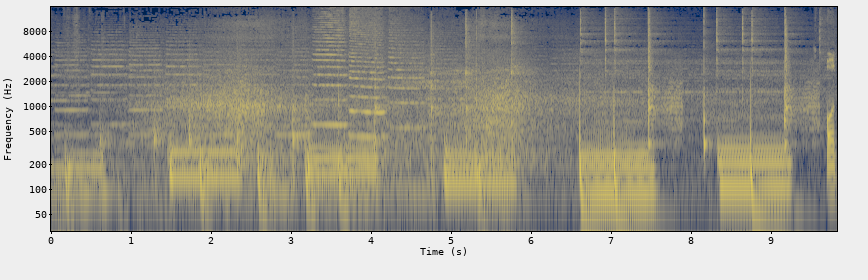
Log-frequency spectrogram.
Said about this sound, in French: L'instant d'après, les policiers l'embarquent dans une voiture qui part en trombe, toute sirène hurlante.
